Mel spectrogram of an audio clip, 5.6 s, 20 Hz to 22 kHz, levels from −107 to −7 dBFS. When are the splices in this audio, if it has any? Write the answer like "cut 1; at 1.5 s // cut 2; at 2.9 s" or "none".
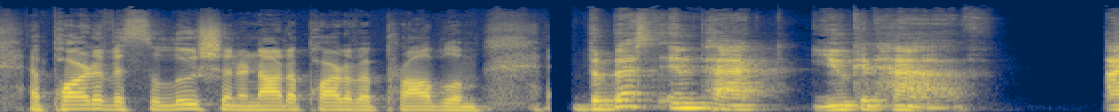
cut 1; at 2.7 s

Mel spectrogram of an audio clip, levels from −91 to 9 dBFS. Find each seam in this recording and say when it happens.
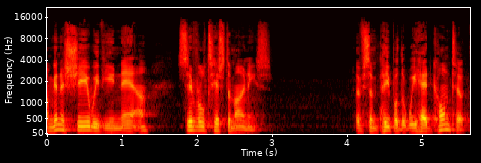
none

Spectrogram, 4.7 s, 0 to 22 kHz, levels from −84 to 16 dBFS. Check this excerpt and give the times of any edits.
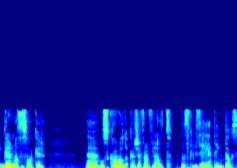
cut 1; at 3.5 s

